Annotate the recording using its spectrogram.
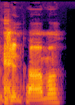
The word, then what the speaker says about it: Gintama: Oh, Gintama? – Yeah. – Yeah. – Oh, is it a hard G? – Is it a white-haired dude?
